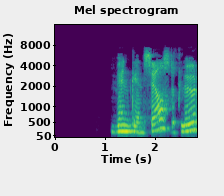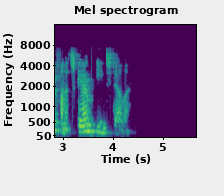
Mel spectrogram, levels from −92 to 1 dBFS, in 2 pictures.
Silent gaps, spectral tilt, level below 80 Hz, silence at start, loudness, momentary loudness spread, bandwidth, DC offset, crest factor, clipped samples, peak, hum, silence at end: none; -5 dB/octave; -58 dBFS; 1.15 s; -16 LUFS; 15 LU; 7.4 kHz; under 0.1%; 16 dB; under 0.1%; -2 dBFS; none; 1.35 s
